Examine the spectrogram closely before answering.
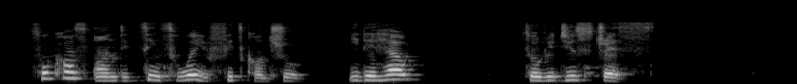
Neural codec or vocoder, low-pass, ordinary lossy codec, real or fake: codec, 16 kHz, 4 kbps, FreqCodec, larger model; 7.2 kHz; none; fake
